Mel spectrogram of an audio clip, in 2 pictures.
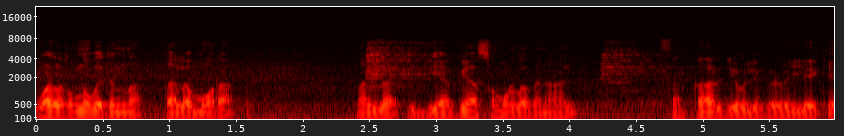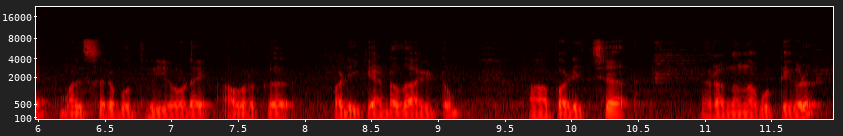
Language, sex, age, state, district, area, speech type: Malayalam, male, 60+, Kerala, Idukki, rural, spontaneous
